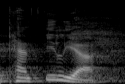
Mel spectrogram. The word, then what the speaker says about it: Pamphylia: Yes, this is how you say Pamphylia.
